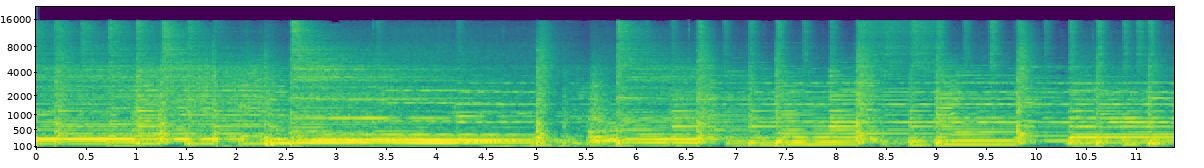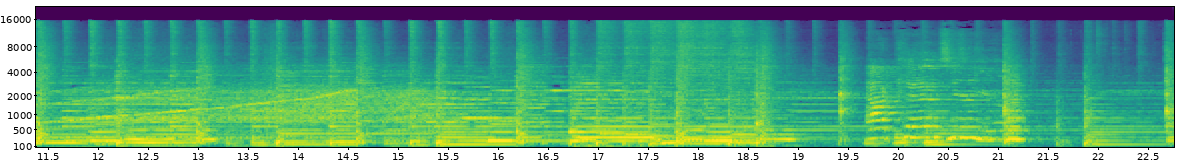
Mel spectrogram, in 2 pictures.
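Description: Live song played on a grand piano with a band, in an instrumental passage between sung lines with a steady beat. About halfway through a rising sweep climbs for a few seconds, and the music thins out near the end.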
